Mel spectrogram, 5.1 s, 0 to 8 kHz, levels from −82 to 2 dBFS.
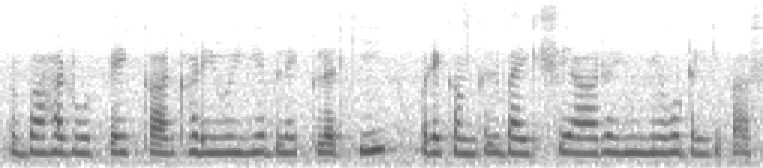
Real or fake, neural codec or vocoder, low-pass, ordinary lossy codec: real; none; none; none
